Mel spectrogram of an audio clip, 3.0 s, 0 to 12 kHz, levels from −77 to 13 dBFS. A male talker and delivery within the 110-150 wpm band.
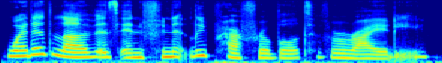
No: female; average, 140 wpm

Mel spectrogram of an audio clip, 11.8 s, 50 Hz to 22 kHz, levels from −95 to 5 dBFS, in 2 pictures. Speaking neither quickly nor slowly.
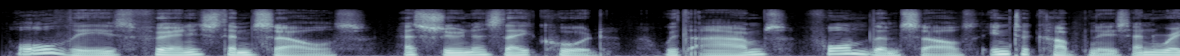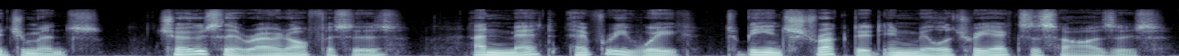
Yes: average, 160 wpm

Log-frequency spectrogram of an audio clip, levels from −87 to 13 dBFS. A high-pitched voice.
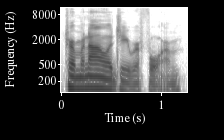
No: low, 105 Hz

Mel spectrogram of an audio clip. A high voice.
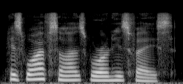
Yes: high, 195 Hz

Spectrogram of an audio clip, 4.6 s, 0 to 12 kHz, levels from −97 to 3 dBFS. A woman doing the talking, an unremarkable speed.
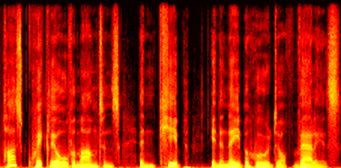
No: male; average, 145 wpm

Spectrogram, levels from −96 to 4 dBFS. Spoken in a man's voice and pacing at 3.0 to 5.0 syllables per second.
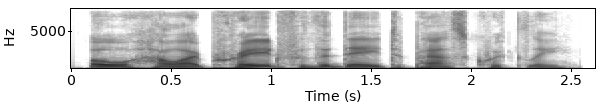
Yes: male; 4.7 syllables/s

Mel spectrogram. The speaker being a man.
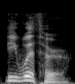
Yes: male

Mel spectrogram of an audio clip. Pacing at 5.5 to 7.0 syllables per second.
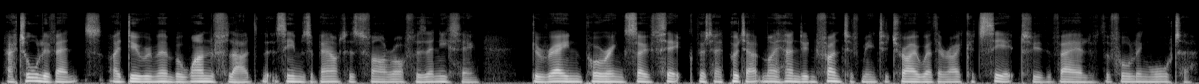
No: 5.0 syllables/s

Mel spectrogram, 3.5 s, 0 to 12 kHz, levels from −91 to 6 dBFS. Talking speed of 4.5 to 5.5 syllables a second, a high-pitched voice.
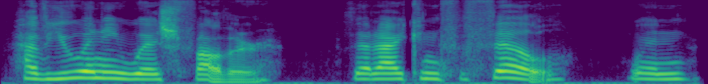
Yes: 4.9 syllables/s; high, 220 Hz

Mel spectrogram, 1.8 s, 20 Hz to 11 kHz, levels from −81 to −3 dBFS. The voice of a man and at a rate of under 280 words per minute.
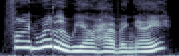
No: female; average, 200 wpm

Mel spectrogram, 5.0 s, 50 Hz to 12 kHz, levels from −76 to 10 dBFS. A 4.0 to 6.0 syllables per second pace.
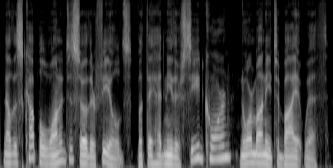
Yes: 5.1 syllables/s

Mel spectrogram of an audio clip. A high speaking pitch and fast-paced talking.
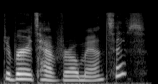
No: high, 215 Hz; average, 150 wpm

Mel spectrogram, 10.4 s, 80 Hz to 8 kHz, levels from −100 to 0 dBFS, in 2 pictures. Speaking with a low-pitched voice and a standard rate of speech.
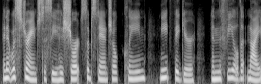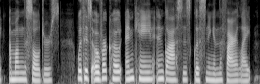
No: high, 200 Hz; average, 180 wpm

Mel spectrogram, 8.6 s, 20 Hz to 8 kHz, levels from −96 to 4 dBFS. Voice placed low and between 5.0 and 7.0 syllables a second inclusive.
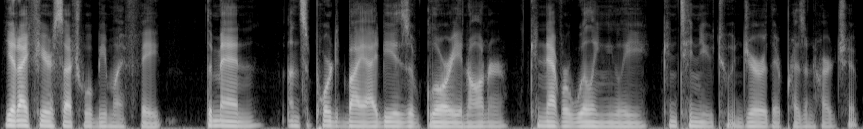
Yes: very low, 95 Hz; 5.4 syllables/s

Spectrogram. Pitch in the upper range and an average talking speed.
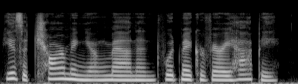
No: high, 215 Hz; fast, 240 wpm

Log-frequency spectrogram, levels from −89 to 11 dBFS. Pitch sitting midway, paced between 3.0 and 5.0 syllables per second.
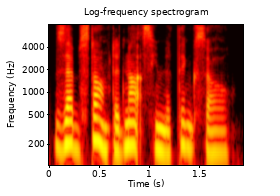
Yes: medium, 175 Hz; 4.6 syllables/s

